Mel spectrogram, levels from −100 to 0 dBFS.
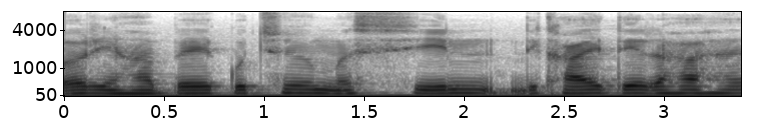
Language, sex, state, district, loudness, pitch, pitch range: Hindi, male, Jharkhand, Deoghar, -15 LUFS, 120 Hz, 115-125 Hz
